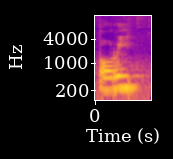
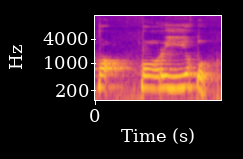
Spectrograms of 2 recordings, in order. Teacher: Nah, itu to itu dibaca tebal.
